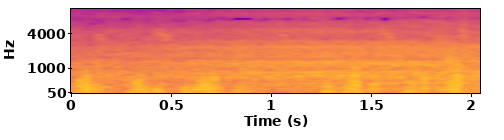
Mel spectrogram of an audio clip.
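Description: Wind buffeting the microphone over the noise of road traffic, with a faint steady hum from a vehicle coming through in the second half.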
